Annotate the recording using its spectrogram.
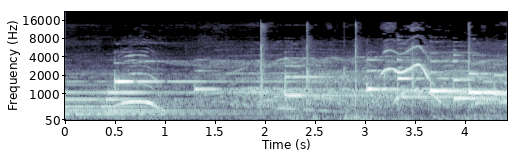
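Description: Live band playing a slow ballad, held piano chords between sung lines, with a few whoops from the audience.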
